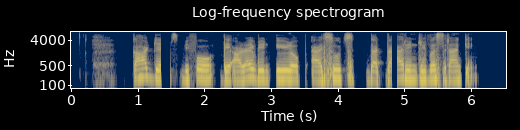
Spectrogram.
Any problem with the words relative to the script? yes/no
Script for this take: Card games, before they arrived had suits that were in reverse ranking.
yes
